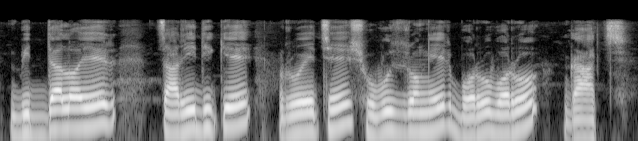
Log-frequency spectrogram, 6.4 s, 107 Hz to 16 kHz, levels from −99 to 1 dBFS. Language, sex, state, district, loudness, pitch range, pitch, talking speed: Bengali, male, West Bengal, Cooch Behar, -14 LUFS, 140-170 Hz, 150 Hz, 75 wpm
